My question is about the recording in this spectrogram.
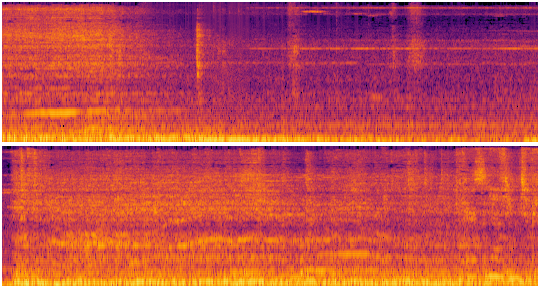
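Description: Horror-film montage soundtrack, eerie music with a heavy low rumble, playing over a tram car's speakers. It dies down in the middle and cuts back in suddenly about five and a half seconds in.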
